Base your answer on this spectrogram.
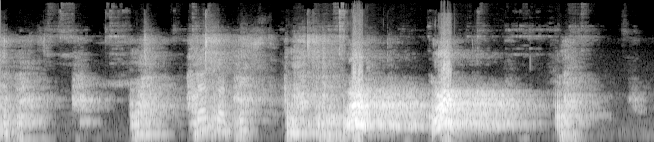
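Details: Labrador Retriever barking indoors, with two sharp, loud barks near the middle amid continuous Telugu speech from people nearby.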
